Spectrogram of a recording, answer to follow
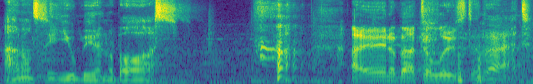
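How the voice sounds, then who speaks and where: An actor voicing a cocky, brawling male fight-pit boss in game voice lines, full of gruff, boastful trash talk, with game music behind. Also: fairly low pitch, lively intonation, slow.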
